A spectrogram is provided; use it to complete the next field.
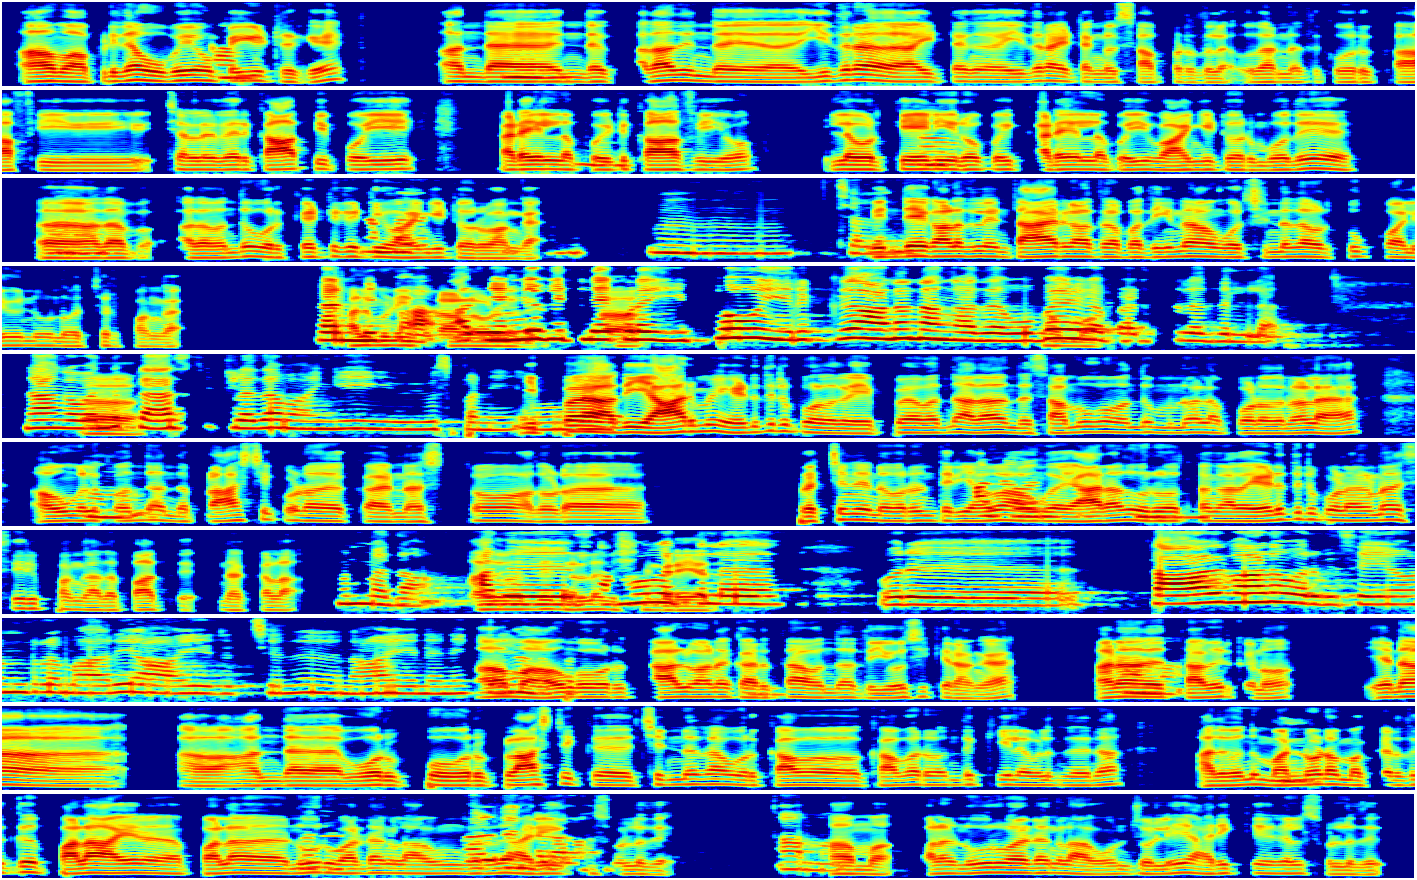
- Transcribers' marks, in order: static; "பெயட்டு" said as "போயிட்டு"; tapping; in English: "ஐட்டங்கள்"; in English: "ஐட்டங்கள்"; drawn out: "காஃபி"; breath; "பிந்தைய" said as "முந்திய"; in English: "யூஸ்"; breath
- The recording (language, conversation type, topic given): Tamil, podcast, பிளாஸ்டிக் இல்லாத வாழ்க்கையைத் தொடங்க முதலில் எங்கிருந்து ஆரம்பிக்க வேண்டும்?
